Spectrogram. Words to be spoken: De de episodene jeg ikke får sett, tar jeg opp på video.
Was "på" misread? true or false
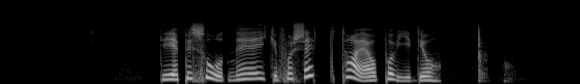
false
